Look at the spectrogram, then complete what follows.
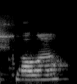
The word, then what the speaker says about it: Shoah: And how do I pronounce that? The word is Shoah.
